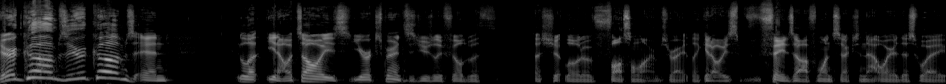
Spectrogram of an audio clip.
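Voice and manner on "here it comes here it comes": screamed, very high, very loud, shrill and excited. At a ballgame, retelling the man next to him as a ball is hit, retelling a man screaming. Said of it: "he starts screaming".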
